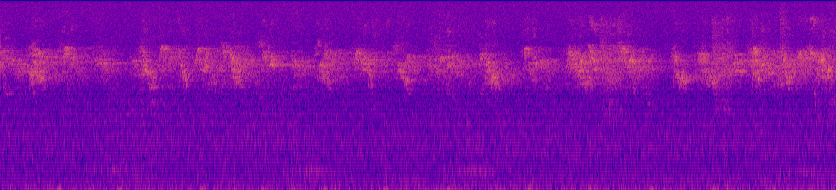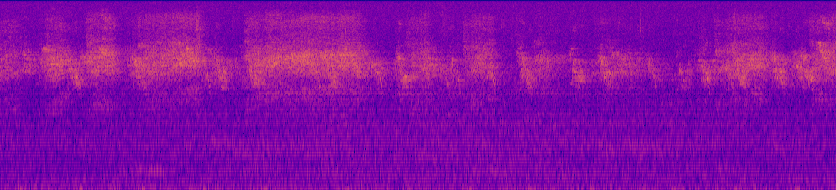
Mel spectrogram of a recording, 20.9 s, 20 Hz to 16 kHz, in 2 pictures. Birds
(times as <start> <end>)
5.5 20.9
